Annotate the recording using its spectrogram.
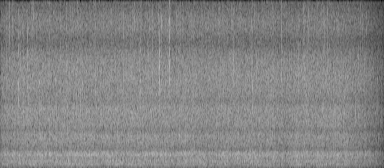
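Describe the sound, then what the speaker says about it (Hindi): Torrential monsoon rain pours down across Lahore, where flooding pushed water into homes. It makes a loud, continuous, dense hiss with no pauses and no voices. "शहर के मुख्तलिफ इलाकों में मूसलाधार बारिश।"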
